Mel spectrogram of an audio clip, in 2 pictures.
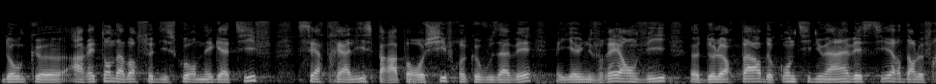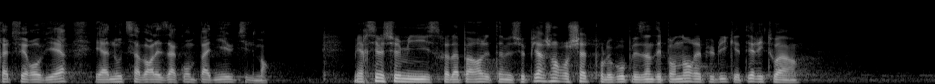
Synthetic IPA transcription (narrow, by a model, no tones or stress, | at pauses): d̪ɔ̃køa̰ʁɛt̪ɔ̃d̪avwaʁsəd̪iskuʁneɡat̪ʰif | sɛʁt̪ʁealispaʁːapɔʁoʃifχəkəvuzavemɛiljaynvʁɛɑ̃vid̪əlœʁpaʁd̪əkɔ̃t̪ʰinɥeaɛ̃vɛst̪ʰiʁd̪ɑ̃ləfχɛd̪feʁɔvjɛʁeanud̪əsavwaʁlezakɔ̃paɲeyt̪ilmɑ̃ | mɛʁsiməsjøləminist̪χəlapaʁɔlɛt̪aməsjøpjɛʁʒɑ̃ʁɔʃɛt̪̚puʁləɡʁuplezɛ̃d̪epɑ̃d̪ɑ̃ʁepybliket̪eʁit̪waːʁ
